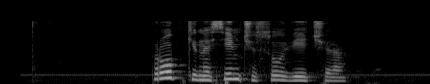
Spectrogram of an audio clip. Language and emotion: Russian, neutral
